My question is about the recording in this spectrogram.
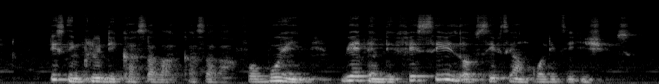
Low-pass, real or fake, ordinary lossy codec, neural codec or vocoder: none; real; none; none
